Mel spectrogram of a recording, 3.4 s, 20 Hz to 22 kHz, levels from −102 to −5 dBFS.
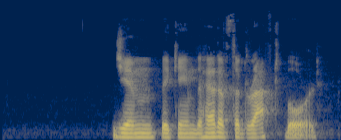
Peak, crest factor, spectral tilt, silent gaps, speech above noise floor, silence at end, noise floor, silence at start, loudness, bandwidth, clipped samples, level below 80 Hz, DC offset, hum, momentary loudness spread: -12 dBFS; 18 dB; -7.5 dB/octave; none; 53 dB; 0.25 s; -83 dBFS; 1.15 s; -30 LUFS; 12.5 kHz; under 0.1%; -68 dBFS; under 0.1%; none; 5 LU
